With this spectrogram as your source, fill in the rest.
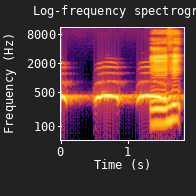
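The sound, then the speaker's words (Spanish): A series of low, steady owl hoots repeats in a slow rhythm, clear, with the final call turning rougher and more layered before it fades. “Aves nocturnas, de entre las que destacan búhos, lechuzas y los tan mexicanos centroamericanamente mejor conocidos como tecolotes.”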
